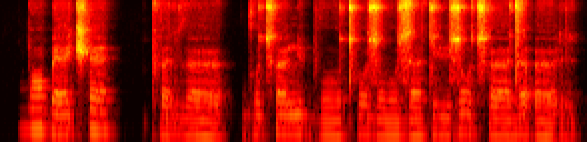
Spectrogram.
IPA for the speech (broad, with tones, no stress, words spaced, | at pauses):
bɔː˦ɓɛː˨˦t͡ʃʰɛ˦ | pʰɜ˨rðœː˨ | ɡʱo˦˨t͡sʰœː˦ny˦ bʱoː˨tʰo˦zoː˨ zɜ˨ tyː˨zo˦˨t͡sʰœː˨ dɜ˦ ʔœː˨r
